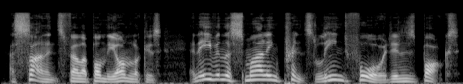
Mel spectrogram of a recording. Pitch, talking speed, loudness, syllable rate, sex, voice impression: 155 Hz, 205 wpm, -18 LUFS, 6.2 syllables/s, male, masculine, adult-like, tensed, powerful, bright, clear, cool, intellectual, sincere, friendly, unique, wild, lively, slightly strict, intense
